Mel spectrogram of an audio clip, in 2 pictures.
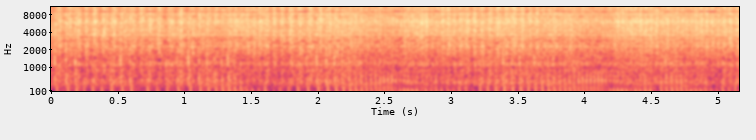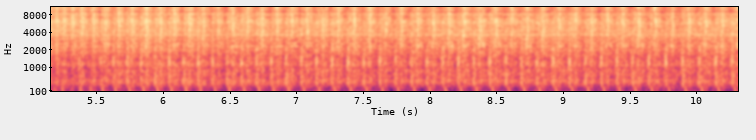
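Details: Suzuki Djebel 125/200 single-cylinder engine idling with a sharp, rapid metallic clatter on every firing beat; owner suspects tappet noise, cause not confirmed.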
